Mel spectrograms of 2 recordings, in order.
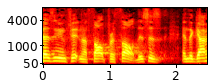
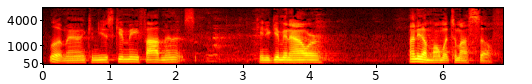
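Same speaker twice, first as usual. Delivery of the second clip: softer, low and tired; mopey morning voice; 5 semitones lower, 8 dB quieter than usual. Retold or imitated. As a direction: sulk as if just woken. A melancholy morning person talking.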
